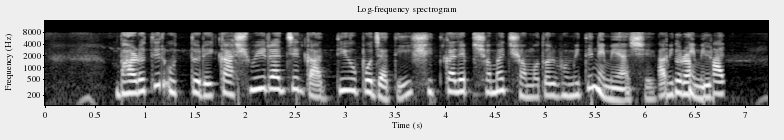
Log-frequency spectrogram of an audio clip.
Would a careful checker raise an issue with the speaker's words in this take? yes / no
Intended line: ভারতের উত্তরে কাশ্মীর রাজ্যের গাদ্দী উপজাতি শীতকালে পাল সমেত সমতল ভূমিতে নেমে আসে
yes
